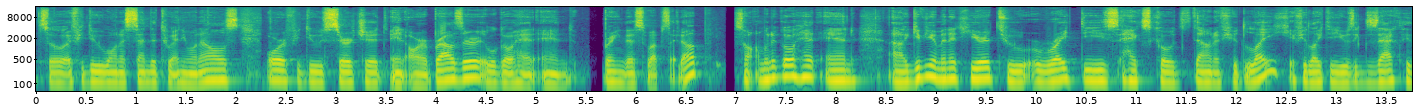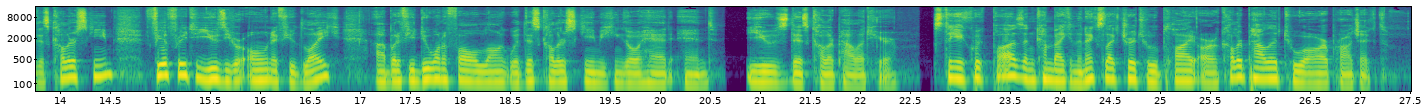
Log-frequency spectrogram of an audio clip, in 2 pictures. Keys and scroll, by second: 2.1 shift+super+n, 2.2 super+v, 2.8 Return.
